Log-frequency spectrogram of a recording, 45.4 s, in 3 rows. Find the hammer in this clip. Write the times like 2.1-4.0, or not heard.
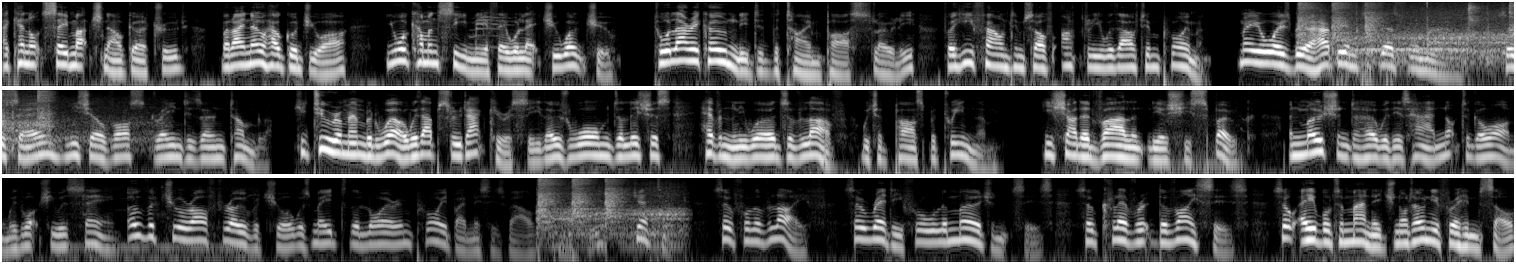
12.9-15.7, 35.5-37.1.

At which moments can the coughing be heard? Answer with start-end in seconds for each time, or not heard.
not heard.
